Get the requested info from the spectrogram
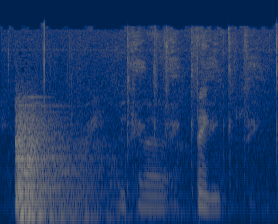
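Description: A sudden loud thump with a short ringing decay, followed by a few brief murmured vocal sounds.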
